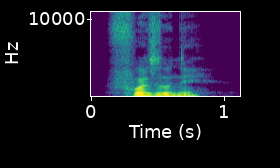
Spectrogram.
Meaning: past participle of foisonner
- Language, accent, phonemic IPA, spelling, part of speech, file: French, France, /fwa.zɔ.ne/, foisonné, verb, LL-Q150 (fra)-foisonné.wav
